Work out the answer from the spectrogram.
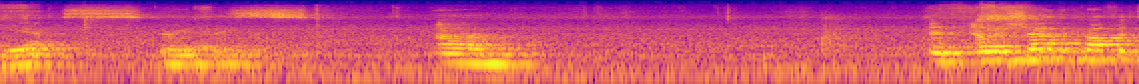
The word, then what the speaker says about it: Elisha: So I found a place where the prophet's mentioned, and we listened, and it's pronounced Elisha in the Hebrew.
